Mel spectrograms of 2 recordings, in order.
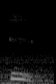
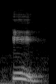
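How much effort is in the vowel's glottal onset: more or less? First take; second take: less; medium. First: The glottal onset has effort level two. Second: The glottal onset has effort level four.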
